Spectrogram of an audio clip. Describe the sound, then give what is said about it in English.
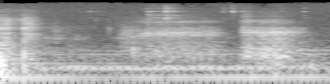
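A dog tugs and plays with a rope toy, giving off quiet bursts of snuffling, snorting breaths and rustling, with a low steady hum behind it and no talking. “He's going after his rope now.”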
